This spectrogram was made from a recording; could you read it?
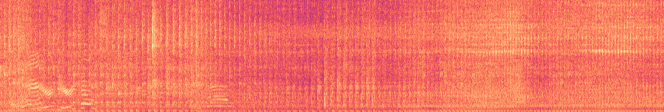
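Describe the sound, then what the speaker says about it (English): A four-wheeler ATV engine putts and idles close by in a rhythmic, knocking chug while people talk over it outdoors. "He loves that four-wheeler."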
